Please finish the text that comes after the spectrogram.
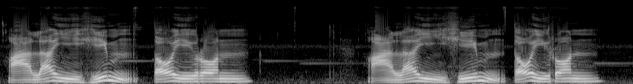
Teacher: Mim mati ketemu dengan huruf to, mimnya tidak boleh dibaca dengung. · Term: idhar syafawi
